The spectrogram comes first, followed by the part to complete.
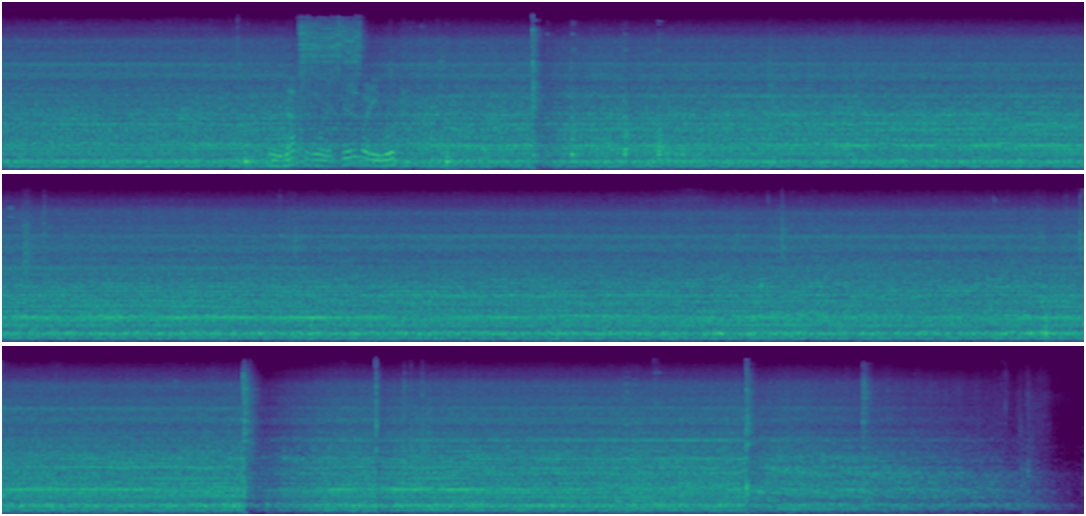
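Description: Milling machine spindle running with a drill bit boring into an aluminium part held in a vise: a steady machine whine with many even tones, briefly cut off about six seconds before the end.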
